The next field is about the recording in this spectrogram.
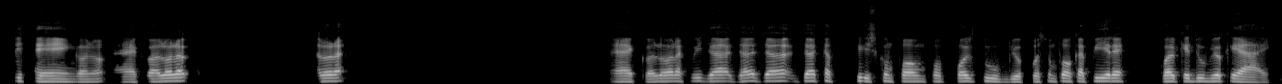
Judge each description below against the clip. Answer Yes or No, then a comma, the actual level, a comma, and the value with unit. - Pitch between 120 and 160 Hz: Yes, medium, 140 Hz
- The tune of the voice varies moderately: No, narrow, 2.3 semitones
